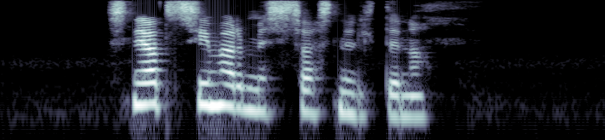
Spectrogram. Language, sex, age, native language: Icelandic, female, 20-29, Icelandic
